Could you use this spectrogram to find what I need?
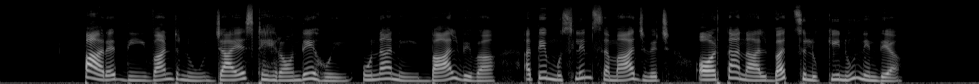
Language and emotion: Punjabi, neutral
